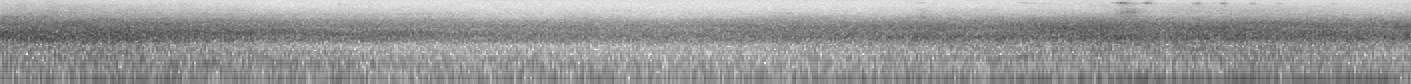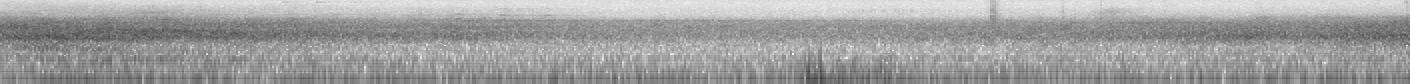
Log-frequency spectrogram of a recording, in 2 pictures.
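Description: Street traffic: cars passing on a city avenue, a steady wash of tyre and engine noise that swells and fades over several seconds. There is a short knock about eleven seconds in.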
